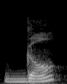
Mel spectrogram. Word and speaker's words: gant: But in that case, you've got this A-N, so it's nasal, gant, and then final T is not pronounced here.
